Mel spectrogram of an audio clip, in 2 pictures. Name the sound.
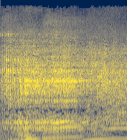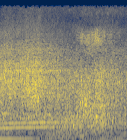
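motorboat engine revving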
